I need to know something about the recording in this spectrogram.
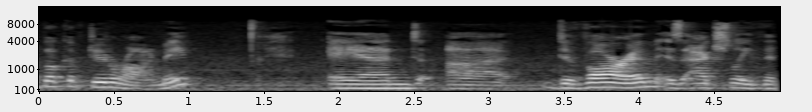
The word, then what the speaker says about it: devarim: darar or words or devarim is actually how you pronounce it if you're trying to say it correctly and responds I uh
